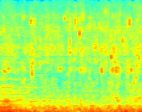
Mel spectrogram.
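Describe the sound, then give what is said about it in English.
Water bursts out of a pipe in a loud, steady gushing rush that fills the whole clip without a break. “until eventually, water came bursting out of the pipe, showering everyone around it.”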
